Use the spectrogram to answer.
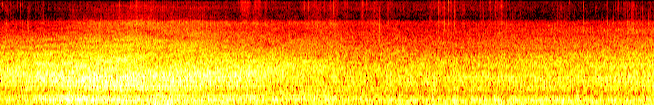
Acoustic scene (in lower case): street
